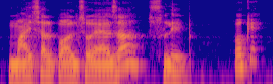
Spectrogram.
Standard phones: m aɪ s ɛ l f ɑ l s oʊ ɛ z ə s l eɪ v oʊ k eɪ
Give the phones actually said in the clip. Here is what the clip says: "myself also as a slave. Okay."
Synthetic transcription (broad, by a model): m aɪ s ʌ l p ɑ l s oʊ ɛ z ə s l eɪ p oʊ k eɪ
